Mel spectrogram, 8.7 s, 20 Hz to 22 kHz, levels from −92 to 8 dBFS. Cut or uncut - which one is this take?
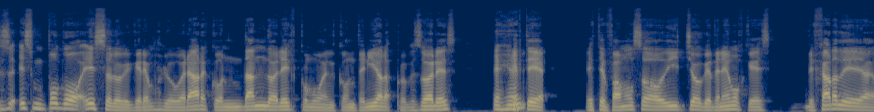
uncut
